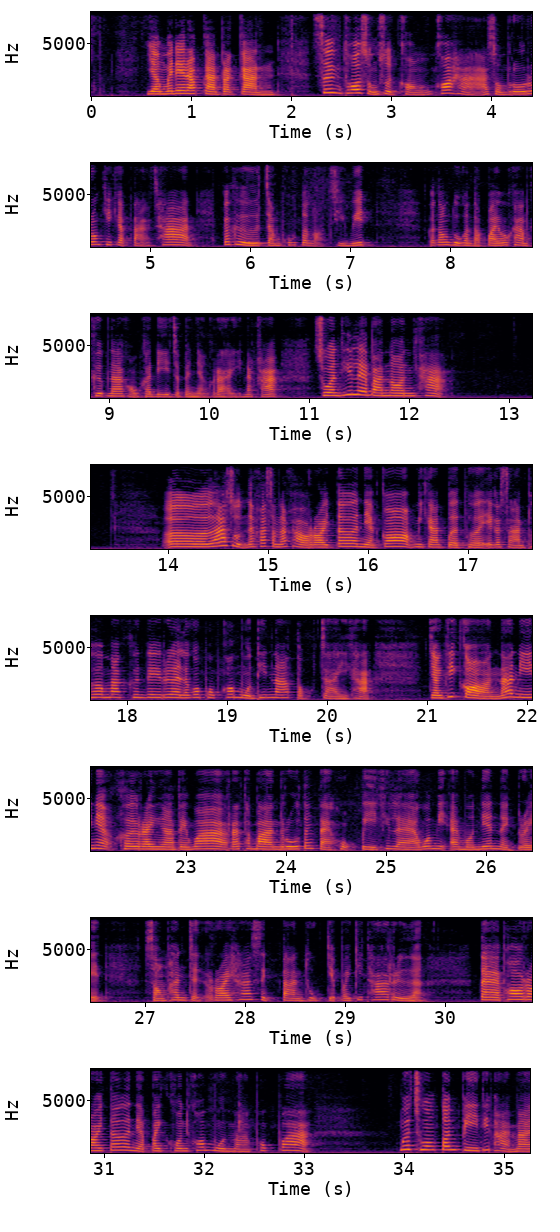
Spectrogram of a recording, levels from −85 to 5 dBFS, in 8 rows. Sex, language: female, Thai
